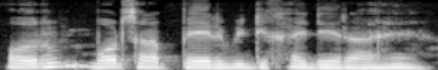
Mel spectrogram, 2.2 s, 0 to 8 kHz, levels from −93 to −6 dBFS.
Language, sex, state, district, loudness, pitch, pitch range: Hindi, male, Arunachal Pradesh, Papum Pare, -13 LUFS, 140 Hz, 130-145 Hz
